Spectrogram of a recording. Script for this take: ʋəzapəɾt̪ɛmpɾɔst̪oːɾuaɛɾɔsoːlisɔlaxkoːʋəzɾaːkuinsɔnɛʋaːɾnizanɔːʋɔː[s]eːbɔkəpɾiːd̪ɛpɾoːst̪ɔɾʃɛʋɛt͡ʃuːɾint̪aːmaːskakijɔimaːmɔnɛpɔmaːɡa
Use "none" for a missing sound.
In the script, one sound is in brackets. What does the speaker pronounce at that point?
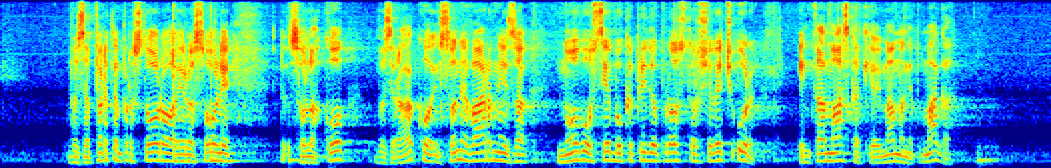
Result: s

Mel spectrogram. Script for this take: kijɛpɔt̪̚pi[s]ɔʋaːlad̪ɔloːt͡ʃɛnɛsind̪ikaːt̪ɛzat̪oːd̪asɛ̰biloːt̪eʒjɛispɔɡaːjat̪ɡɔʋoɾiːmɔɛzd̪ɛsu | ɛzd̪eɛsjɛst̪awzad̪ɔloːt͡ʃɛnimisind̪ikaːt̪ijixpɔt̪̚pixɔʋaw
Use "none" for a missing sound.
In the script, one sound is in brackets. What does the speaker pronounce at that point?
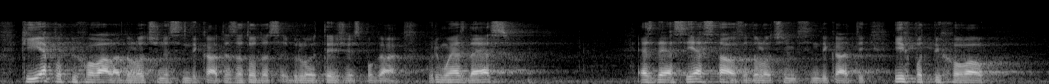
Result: x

